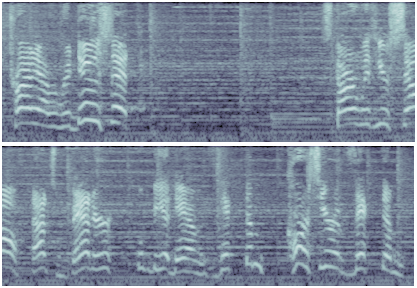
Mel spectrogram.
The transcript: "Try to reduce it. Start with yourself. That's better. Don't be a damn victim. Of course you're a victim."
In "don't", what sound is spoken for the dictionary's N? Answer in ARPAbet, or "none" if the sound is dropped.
L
